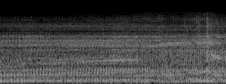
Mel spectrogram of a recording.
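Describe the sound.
A vehicle engine runs loud and steady as the driver shifts up through the gears, with the throttle a little reluctant. The drone stays constant, with no other sound over it.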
